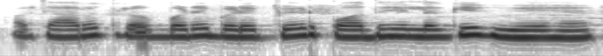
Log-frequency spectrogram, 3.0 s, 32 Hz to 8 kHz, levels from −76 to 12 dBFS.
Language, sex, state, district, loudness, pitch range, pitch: Hindi, female, Jharkhand, Garhwa, -12 LUFS, 215-235 Hz, 220 Hz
